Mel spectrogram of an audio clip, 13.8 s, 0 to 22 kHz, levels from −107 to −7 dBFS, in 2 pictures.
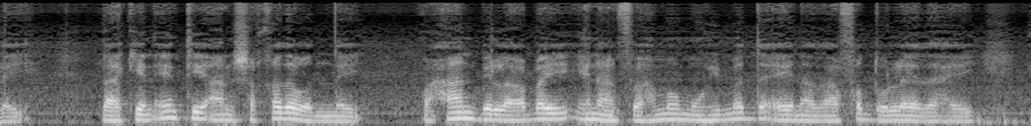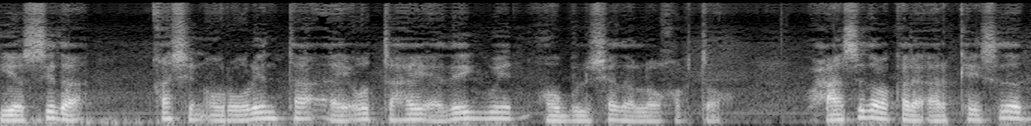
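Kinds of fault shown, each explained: Generation loss: throughout, the speech is swirly, smeared and hollow, with blurred attacks, likely from around seven successive Opus re-encodes, each quantising on a fresh frame grid. Unlike a single low-bitrate encode, the damage exceeds what 48 kbit/s would cause, and content still reaches 20.2 kHz.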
